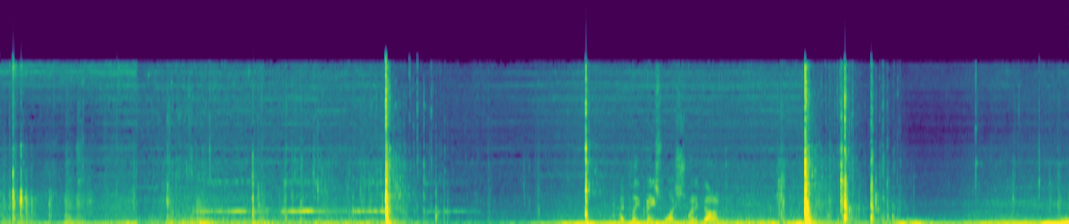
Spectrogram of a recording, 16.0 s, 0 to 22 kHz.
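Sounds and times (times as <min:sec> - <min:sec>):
crowbar striking car body: 0:12.0 - 0:13.4.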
